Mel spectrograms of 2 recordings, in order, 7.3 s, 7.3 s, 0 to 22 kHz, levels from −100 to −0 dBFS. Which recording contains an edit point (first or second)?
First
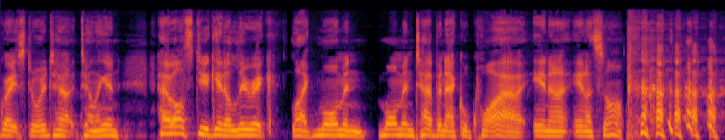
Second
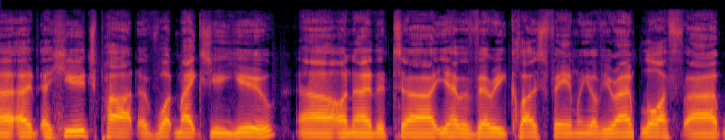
second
